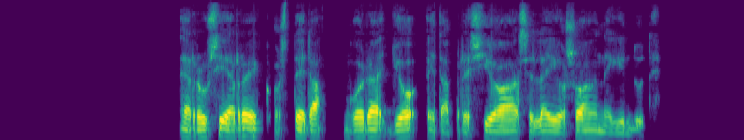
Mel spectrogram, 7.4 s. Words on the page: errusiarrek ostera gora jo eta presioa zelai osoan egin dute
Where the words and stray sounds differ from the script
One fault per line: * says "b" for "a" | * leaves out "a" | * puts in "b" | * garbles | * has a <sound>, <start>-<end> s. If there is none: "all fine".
all fine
